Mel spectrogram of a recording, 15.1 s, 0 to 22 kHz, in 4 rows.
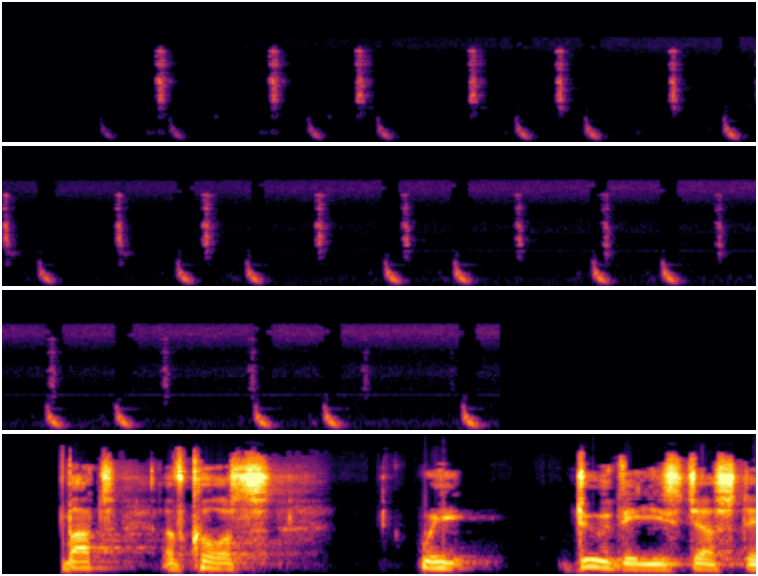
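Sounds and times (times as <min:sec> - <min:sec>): faint steady hum: 0:00.5 - 0:10.0
heartbeat thumps: 0:00.5 - 0:10.0
sharp ticks: 0:00.5 - 0:10.0.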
